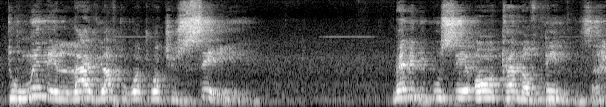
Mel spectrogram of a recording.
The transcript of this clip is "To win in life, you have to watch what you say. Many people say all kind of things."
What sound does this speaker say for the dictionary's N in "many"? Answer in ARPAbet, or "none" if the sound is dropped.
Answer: N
